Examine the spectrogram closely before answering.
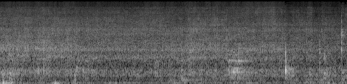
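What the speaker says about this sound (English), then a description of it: "We're going to add in our butter. And just kind of let that melt." Butter melting in a pot for smoked chicken soup, giving a steady soft sizzle and hiss throughout with a few faint clinks near the end, with no talking.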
